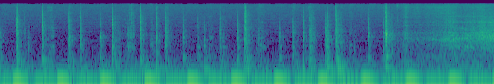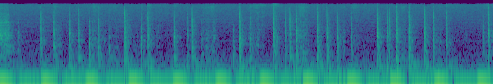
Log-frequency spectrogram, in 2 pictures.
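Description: Long nails scratch and riffle along the page edges of a blue paperback book held on its spine. It makes a steady, regular patter of quick, dry clicks with soft low thumps underneath. Midway through, a longer rasping scrape stands out before the even clicking picks up again.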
